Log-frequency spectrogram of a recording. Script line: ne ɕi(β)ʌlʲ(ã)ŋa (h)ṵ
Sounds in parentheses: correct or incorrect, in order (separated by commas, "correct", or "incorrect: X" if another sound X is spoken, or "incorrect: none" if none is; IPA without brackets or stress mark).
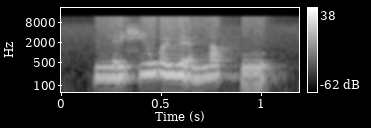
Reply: incorrect: w, incorrect: a, incorrect: f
